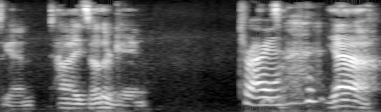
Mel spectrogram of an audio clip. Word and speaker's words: Terraria: Terraria. Yeah, I'm sure I'm going to call it like Terriana again.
